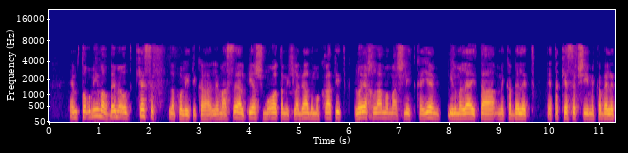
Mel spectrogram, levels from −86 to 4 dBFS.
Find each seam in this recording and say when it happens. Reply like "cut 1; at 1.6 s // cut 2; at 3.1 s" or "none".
none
